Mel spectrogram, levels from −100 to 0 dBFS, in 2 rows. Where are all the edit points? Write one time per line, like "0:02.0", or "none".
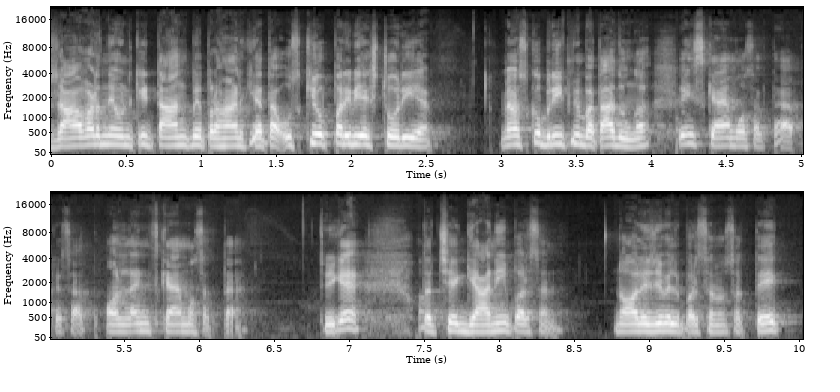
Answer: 0:04.2
0:07.5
